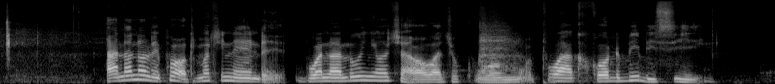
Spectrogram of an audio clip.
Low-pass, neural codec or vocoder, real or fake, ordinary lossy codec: none; codec, 44.1 kHz, 2.6 kbps, SNAC; fake; none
